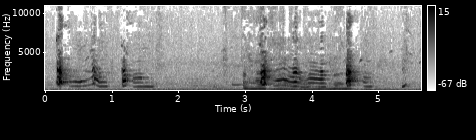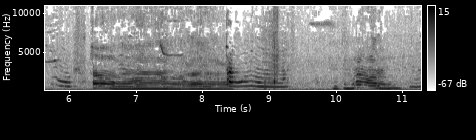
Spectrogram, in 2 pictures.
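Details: German Shepherd puppies: a series of short high yips, then a drawn-out wavering whine-howl that bends up and down for several seconds, ending with a brief rising yelp; faint background noise throughout.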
